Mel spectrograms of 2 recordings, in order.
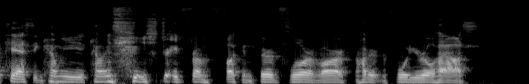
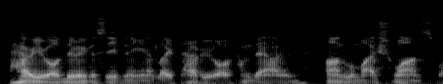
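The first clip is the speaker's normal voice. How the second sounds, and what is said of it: Very deep, sexy-toned voice. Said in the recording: “I can throw my voice in a very deep voice”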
